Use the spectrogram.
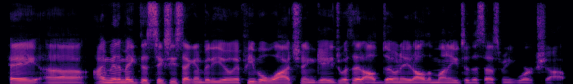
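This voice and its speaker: A man's voice: lowish voice, fast talker, a bit bright, dry recording, clean studio sound. A man talking as a podcast guest, easygoing and thoughtful, with frequent fillers. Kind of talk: casual chat.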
